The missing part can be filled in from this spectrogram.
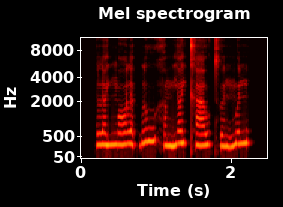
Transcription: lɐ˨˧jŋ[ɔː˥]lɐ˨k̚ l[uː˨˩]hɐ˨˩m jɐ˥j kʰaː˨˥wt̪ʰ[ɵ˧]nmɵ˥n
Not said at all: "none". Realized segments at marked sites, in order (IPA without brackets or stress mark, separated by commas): ɔː˨˥, uː˥, ɵ˨˩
